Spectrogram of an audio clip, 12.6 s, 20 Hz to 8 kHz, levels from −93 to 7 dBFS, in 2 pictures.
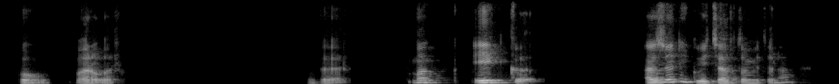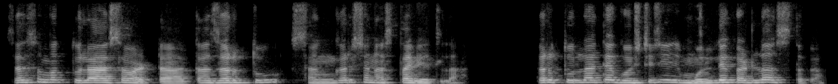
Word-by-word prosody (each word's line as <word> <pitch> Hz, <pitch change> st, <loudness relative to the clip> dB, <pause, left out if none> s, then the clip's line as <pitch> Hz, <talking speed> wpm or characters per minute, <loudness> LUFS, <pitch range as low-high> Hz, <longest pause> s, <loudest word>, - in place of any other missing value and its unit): हो. -, -, -6 dB, 0.2 s
बरोबर. -, -, -6 dB, 1.4 s
बरं. -, -, -12 dB, 0.5 s
मग 200 Hz, 0 st, -4 dB, 0.4 s
एक 190 Hz, -1 st, -3 dB, 1.0 s
अजून 230 Hz, +10 st, 0 dB
एक 245 Hz, -, -8 dB
विचारतो 150 Hz, 0 st, -2 dB
मी 145 Hz, -, -10 dB
तुला. 165 Hz, +5 st, -13 dB, 0.5 s
जसं 210 Hz, +3 st, -1 dB
मग 225 Hz, -1 st, -3 dB
तुला 195 Hz, 0 st, +6 dB
असं 195 Hz, 0 st, 0 dB
वाटतं 155 Hz, -3 st, +2 dB
आता 150 Hz, +4 st, +1 dB
जर 190 Hz, +1 st, +4 dB
तू 210 Hz, +2 st, -3 dB, 0.2 s
संघर्ष 165 Hz, +7 st, -3 dB
नसता 180 Hz, -2 st, +2 dB
घेतला, 155 Hz, -2 st, +1 dB, 0.6 s
तर 205 Hz, -, +4 dB
तुला 205 Hz, +1 st, +1 dB
त्या 220 Hz, -, +4 dB
गोष्टीचे 200 Hz, +3 st, 0 dB
मूल्य 170 Hz, +7 st, +6 dB
कळलं 200 Hz, +3 st, +2 dB
असतं 210 Hz, -7 st, -6 dB
का? 145 Hz, -, -16 dB
190 Hz, 140 wpm, -28 LUFS, 160-210 Hz, 1.4 s, तुला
